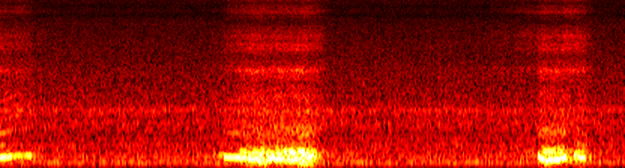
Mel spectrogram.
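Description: Two loud vibrating snores several seconds apart with quiet room noise between, a sleeping adult snoring.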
